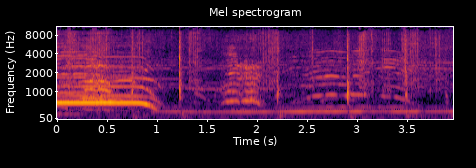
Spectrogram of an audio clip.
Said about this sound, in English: You will see some huge pieces of wood coming out of these cuts. You'll see them following a specific pattern. Getting that axe in there, following one hit right after another.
